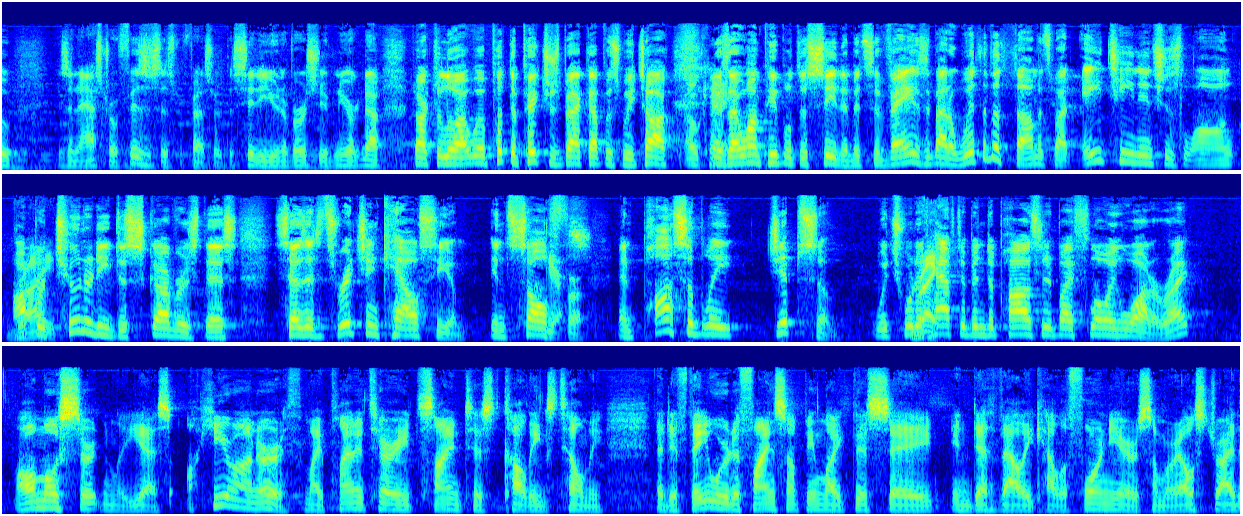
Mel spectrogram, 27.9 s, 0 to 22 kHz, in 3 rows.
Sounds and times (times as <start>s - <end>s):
Speech: 0.0s - 27.8s.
